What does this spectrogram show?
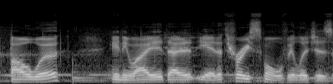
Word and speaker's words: Bulwer: always have trouble pronouncing these towns, but yeah, I think it's called Bulwer or not Beulah, not Ferris Bueller, Bulwer.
